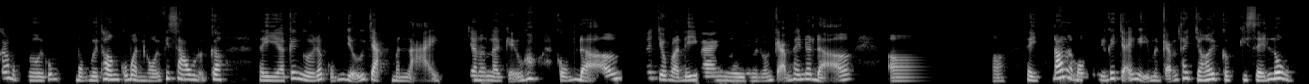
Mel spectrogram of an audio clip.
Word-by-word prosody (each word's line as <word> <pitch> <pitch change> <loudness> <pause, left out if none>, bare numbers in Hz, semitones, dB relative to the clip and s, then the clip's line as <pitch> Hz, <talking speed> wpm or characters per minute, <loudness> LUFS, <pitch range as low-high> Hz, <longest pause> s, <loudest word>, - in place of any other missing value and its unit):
có 285 - +1
một 245 - -3
người 180 -1 -1
cũng 235 +6 -2 0.2
một 185 -3 -2
người 185 - +1
thân 225 -1 +4
của 205 - -2
mình 215 -5 +1
ngồi 170 -1 -3
phía 280 - 0
sau 230 -3 +3
nữa - - -5
cơ, 230 -1 +4 0.4
thì, 185 -1 +1
à, 175 - +1
cái 280 - +1
người 195 -8 +2
đó 225 - +3
cũng 230 -2 -5
giữ 225 - +1
chặt - - +3
mình 175 -2 -3
lại, 155 - -5 0.3
cho 205 - 0
nên 195 - -1
là, 175 - 0
kiểu, 180 - -3 0.3
cũng 185 +5 -1
đỡ, 195 - +3 0.5
nói 285 0 -8
chung 215 -3 +2
là 175 - +3
đi 190 +3 +2
3 185 0 +1
người 175 -3 -1
thì 170 - -10
mình 165 -1 -5
vẫn 175 - -4
cảm - - +1
thấy 230 -1 +1
nó 245 0 +2
đỡ. 220 +1 0 0.3
Ờ, 165 - -2 0.9
ờ, 160 0 -7 0.2
thì 185 -3 +1
đó 290 +3 +9
là 340 - +2
một 180 -1 +1
trong 225 - -27
những 190 - -3
cái 275 - +2
trải 235 - +1
nghiệm 225 -8 0
mình 185 -1 -4
cảm 210 - -1
thấy, 285 - +1
trời 200 - +2
ơi, 240 - +6
cực 200 -1 -3
kỳ 205 - -2
xịn 195 +1 +2
luôn. 260 -8 +6
200 Hz, 290 wpm, -23 LUFS, 180-230 Hz, 0.9 s, đó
